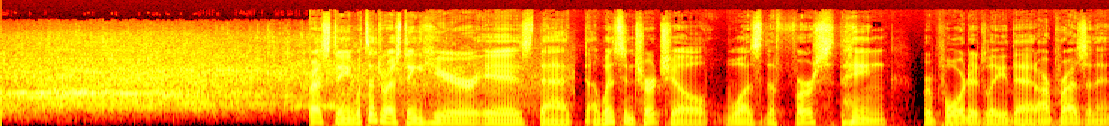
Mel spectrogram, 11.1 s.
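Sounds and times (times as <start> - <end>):
crowd applauding: 0.0 - 5.8
speech: 3.1 - 11.0.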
